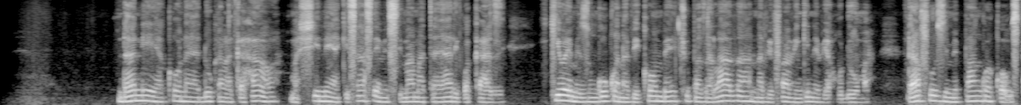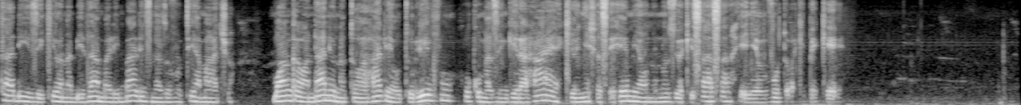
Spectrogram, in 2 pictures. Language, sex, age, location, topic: Swahili, male, 18-24, Dar es Salaam, finance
